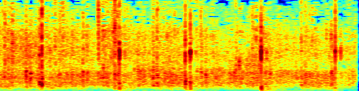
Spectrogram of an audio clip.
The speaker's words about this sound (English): Let's clap it up for that question. Very thoughtful. Thank you.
